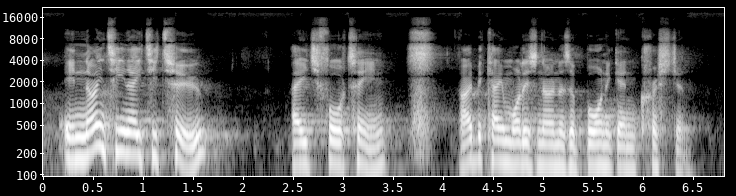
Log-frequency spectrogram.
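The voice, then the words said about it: English London accent. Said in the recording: “as you can tell from my accent ... I'm from England. I'm born and raised in London”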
